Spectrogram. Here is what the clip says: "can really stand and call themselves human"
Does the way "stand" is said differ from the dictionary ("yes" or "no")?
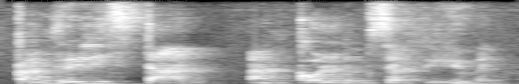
yes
